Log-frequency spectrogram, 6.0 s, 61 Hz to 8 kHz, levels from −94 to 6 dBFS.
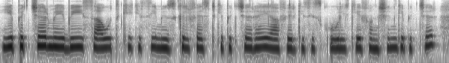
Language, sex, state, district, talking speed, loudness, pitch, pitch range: Hindi, female, Himachal Pradesh, Shimla, 200 wpm, -17 LUFS, 205 Hz, 195-215 Hz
